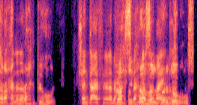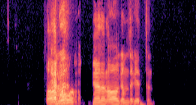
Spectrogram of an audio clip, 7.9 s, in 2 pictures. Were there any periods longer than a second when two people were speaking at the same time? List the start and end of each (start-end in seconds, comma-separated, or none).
2.2-3.5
